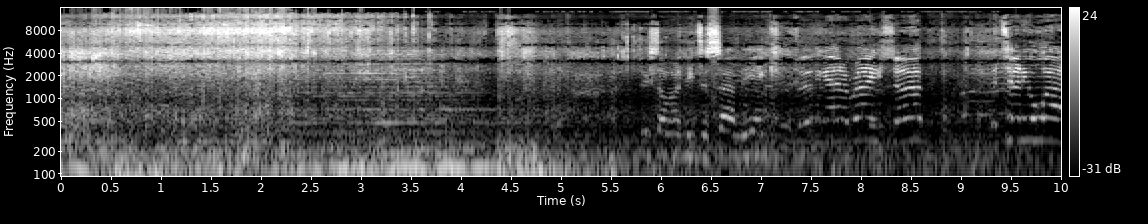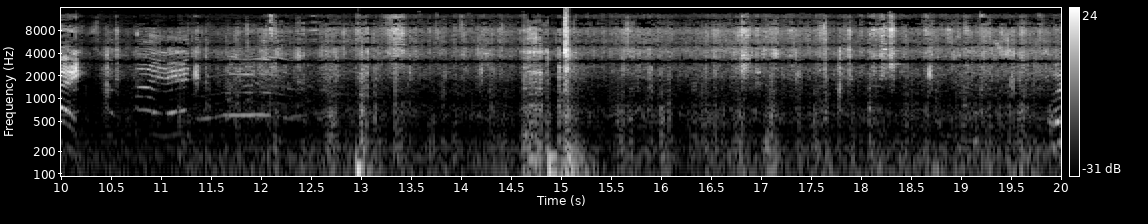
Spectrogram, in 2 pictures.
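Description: Muzzle-loading cannon fire: a heavy rumbling blast in the first few seconds. It is followed by men yelling over one another, then two sharp bangs about two seconds apart.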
